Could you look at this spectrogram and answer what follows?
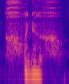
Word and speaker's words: Huanu: So I'll say it again and watch my lips as I pronounce the sounds of this word. Huanu. So you should be able to see that my lips are rounding at the beginning of the word and at the end.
